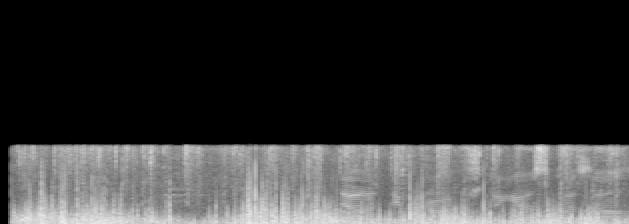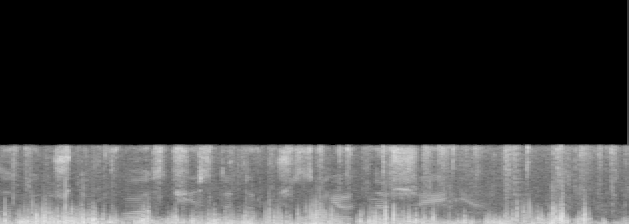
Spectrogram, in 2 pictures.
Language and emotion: Russian, neutral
